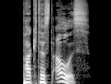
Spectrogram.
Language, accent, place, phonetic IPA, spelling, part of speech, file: German, Germany, Berlin, [ˌpaktəst ˈaʊ̯s], packtest aus, verb, De-packtest aus.ogg
- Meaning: inflection of auspacken: 1. second-person singular preterite 2. second-person singular subjunctive II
